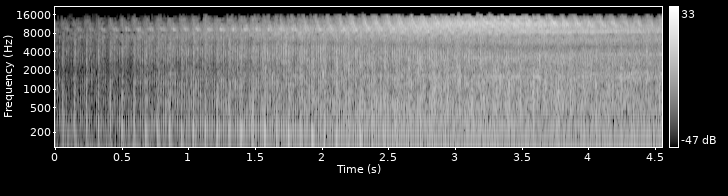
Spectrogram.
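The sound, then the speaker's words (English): A NASA helicopter carrying infrared equipment passes overhead, searching from the air for burial sites, its rotor thumping in a fast, steady chop that swells louder as it draws near and holds a broad, roaring wash. No voices are heard. “NASA even sent a helicopter over with infrared equipment, hoping to help locate the burial sites by air.”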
